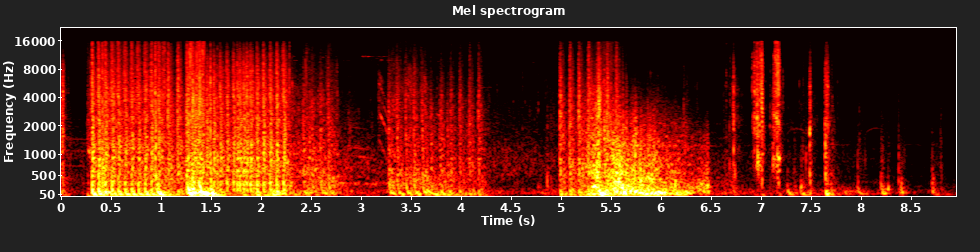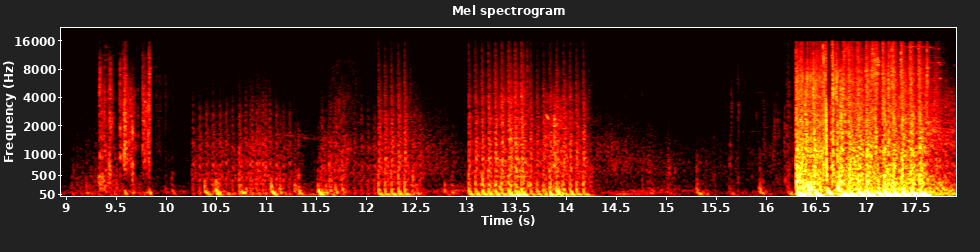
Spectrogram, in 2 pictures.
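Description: Automatic and single gunfire in the Call of Duty MW3 video game, with long loud bursts of rapid machine-gun fire alternating with short pauses and scattered shots, close and dense, with some game effects mixed in.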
